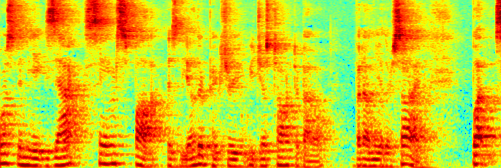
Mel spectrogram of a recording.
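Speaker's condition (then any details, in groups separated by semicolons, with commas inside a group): No condition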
